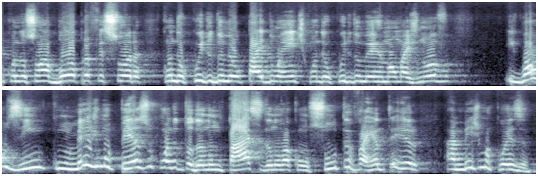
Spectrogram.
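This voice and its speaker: A man's voice: very high voice, warm tone. A man giving an informal spiritual talk, telling stories in colloquial slang and acting out the dialogue. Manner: colloquial storytelling, acts out dialogue. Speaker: spiritual lecturer. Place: hall of a spiritual house. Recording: roomy echo.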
